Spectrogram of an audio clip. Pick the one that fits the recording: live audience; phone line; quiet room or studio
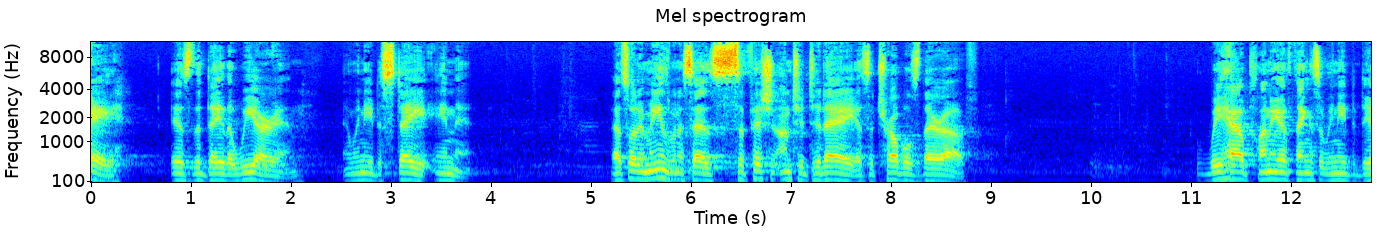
live audience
